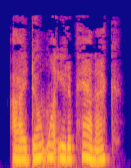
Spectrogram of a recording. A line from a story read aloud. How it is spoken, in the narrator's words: he says calmly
